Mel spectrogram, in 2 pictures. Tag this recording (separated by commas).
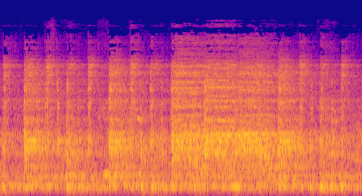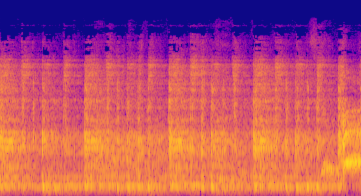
Speech, Music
